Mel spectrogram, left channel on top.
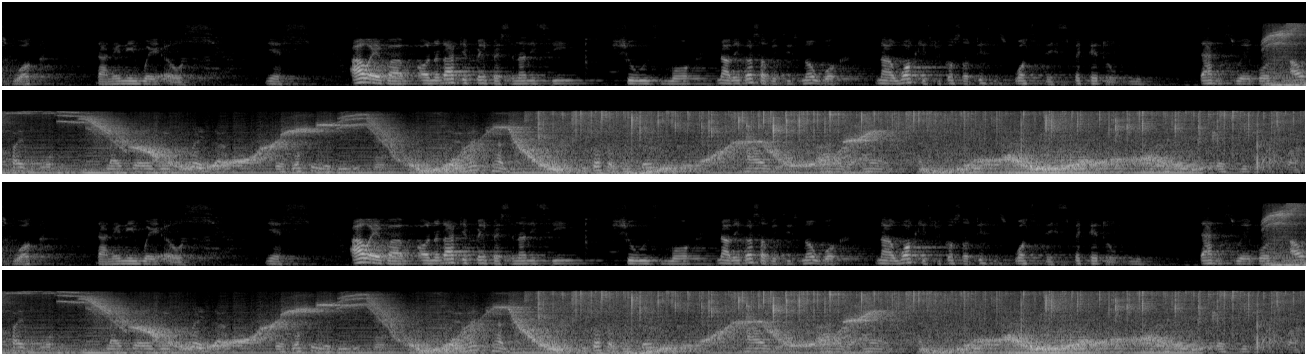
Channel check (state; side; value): identical; both; correlation 1.00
